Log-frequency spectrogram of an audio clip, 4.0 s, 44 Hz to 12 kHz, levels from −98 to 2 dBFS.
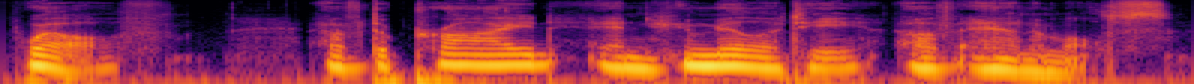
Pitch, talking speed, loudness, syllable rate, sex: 135 Hz, 120 wpm, -19 LUFS, 4.6 syllables/s, male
